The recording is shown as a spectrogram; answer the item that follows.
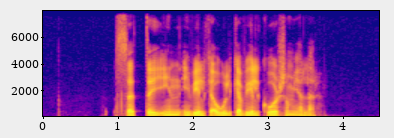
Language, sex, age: Swedish, male, 20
